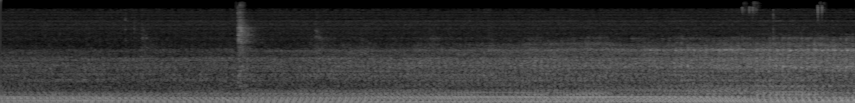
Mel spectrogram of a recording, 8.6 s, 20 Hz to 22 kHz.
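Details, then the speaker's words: 1968 Bolens Husky 775 garden tractor with hydrostatic drive, swapped to a Hatz 1B30 single-cylinder diesel with new exhaust, first drive outside after a long time: even deep thumping pulse holding steady while driving; normal running. "her first time outside after a long time her new exhaust sounds good let's take her for a"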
